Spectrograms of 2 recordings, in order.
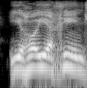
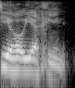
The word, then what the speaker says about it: Yehoiachin: So we are talking right now about Yehoiachin, or if you know the actor who played the bad guy in the first Gladiator, his name is Joaquin Phoenix. Yehoiachin, Joaquin, that's Yehoiachin.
